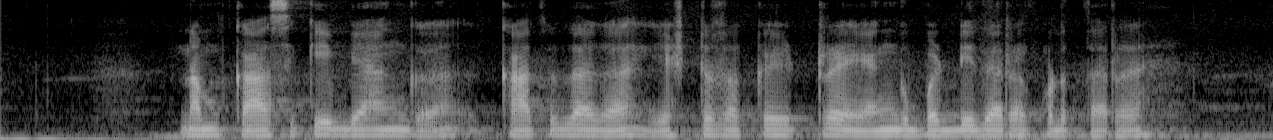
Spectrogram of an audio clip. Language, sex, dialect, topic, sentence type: Kannada, male, Northeastern, banking, question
